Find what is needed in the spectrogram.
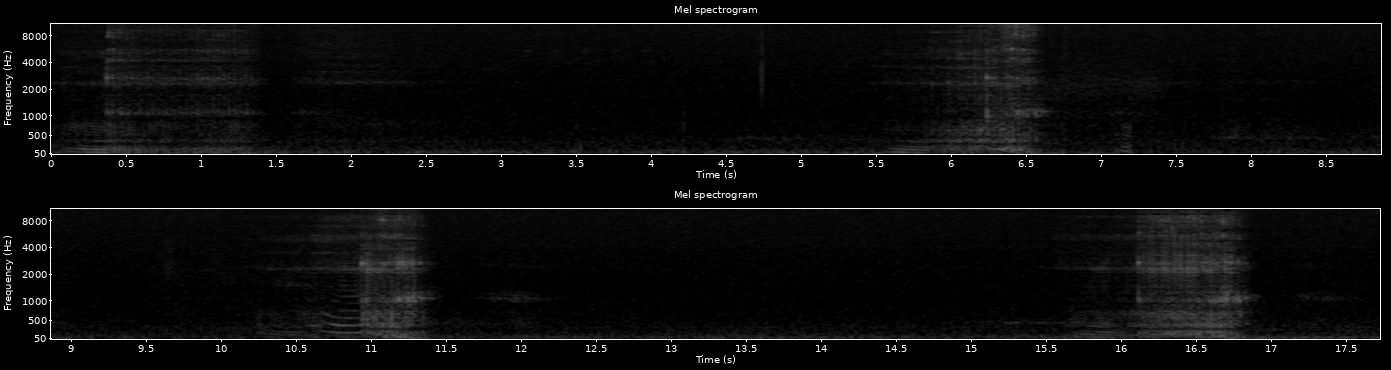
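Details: Adult man (a father) snoring in a small room: loud rattling snores recurring about every five seconds, with quiet breathing between them; ordinary snoring.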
